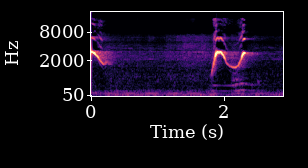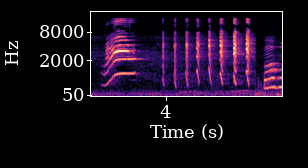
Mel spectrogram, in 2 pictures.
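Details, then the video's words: Talking rose-ringed parakeet (mithu) producing a drawn-out whistle, a dipping wavering tone, a nasal rising word-like sound, then a rapid series of about nine short clicking notes and a final low nasal syllable. "mithu parrot speaking"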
